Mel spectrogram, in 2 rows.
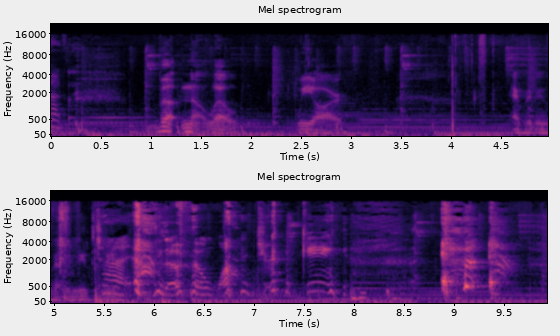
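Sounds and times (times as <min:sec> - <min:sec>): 
speech: 0:01.1 - 0:03.1, 0:04.6 - 0:08.6
person coughing: 0:08.0 - 0:09.7.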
